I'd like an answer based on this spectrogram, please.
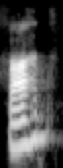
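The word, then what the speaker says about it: فهد: Phonetic pronunciation fahd.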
